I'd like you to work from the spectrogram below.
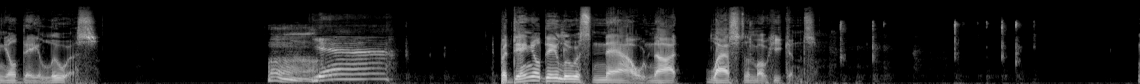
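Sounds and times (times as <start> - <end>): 
speech: 0.0 - 1.0, 2.7 - 4.0, 5.0 - 8.2
typing on a computer keyboard: 9.6 - 10.4.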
